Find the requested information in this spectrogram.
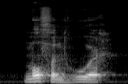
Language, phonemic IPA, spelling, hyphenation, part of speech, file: Dutch, /ˈmɔ.fə(n)ˌɦur/, moffenhoer, mof‧fen‧hoer, noun, Nl-moffenhoer.ogg
- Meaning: a woman who had a romantic relation with a German soldier during World War II, who were subject to vigilantism, in particular forced head shaving, after the war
